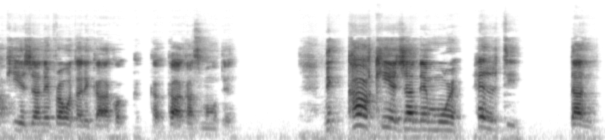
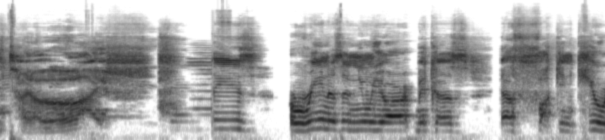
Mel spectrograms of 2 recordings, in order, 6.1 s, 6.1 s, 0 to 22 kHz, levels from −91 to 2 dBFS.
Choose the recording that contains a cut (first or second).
second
